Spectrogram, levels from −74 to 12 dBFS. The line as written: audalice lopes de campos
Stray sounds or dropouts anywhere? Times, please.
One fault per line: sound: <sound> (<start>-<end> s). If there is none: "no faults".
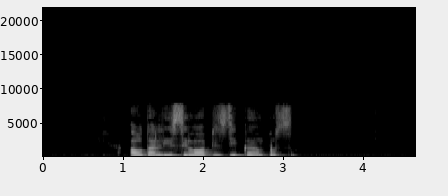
no faults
